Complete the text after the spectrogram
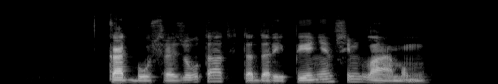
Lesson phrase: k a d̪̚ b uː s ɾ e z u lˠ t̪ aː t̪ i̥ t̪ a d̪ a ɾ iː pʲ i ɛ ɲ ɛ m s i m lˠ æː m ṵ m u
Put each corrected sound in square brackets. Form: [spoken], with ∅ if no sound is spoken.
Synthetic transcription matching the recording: k a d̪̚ b uː s ɾ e z u lˠ t̪ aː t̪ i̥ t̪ a d̪ a ɾ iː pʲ i ɛ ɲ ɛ m s i m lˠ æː m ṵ m u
